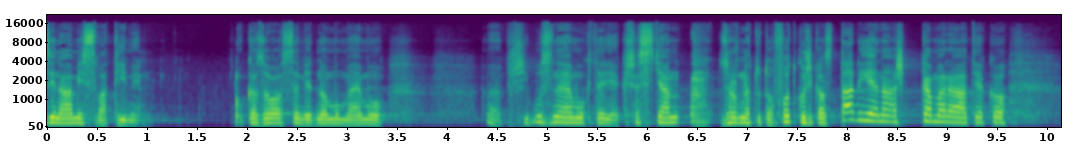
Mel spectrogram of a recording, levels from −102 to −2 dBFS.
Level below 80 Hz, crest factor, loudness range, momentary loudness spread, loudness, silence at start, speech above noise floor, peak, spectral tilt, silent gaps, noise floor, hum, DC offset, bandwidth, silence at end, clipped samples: -74 dBFS; 20 dB; 5 LU; 13 LU; -21 LUFS; 0 s; 44 dB; -2 dBFS; -5 dB/octave; none; -65 dBFS; none; under 0.1%; 17 kHz; 0.2 s; under 0.1%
